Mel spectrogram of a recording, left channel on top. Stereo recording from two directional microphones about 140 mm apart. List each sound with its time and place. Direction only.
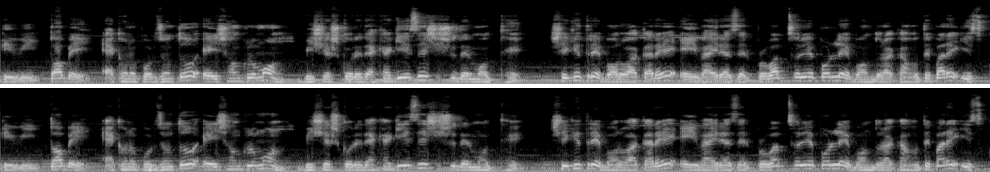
0.0 s a man's voice: 30° right (ahead or behind)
